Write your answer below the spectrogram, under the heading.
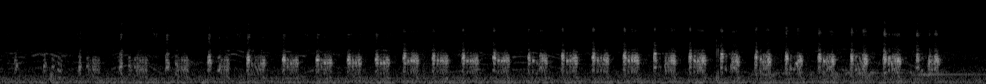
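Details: Farmed chukar partridge giving a fast, steady run of harsh clucking chuck notes, about three per second for nearly ten seconds, each note loud and abrupt, ending with a faint held tone.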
